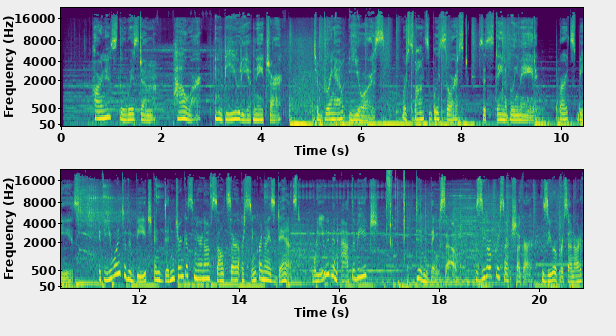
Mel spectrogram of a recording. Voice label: women commercial

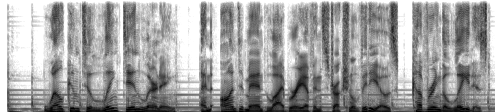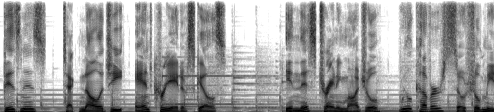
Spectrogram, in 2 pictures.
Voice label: men elearning

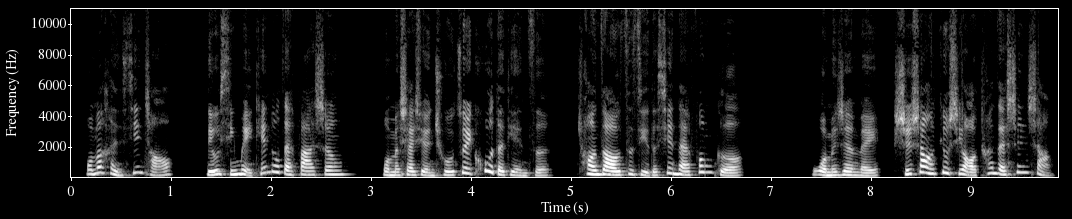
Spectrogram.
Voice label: chinese mandarin commercial

